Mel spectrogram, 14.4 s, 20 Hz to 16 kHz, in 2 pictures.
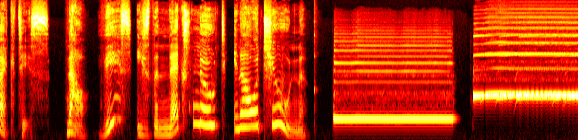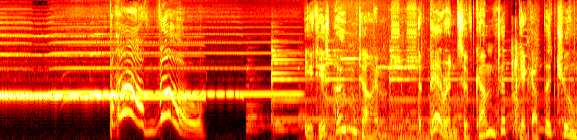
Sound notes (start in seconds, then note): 7.7 school bell ringing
